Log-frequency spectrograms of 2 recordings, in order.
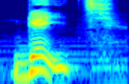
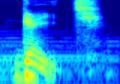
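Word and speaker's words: gauge: Next AU, এই দুইটি লেটারও এই সাউন্ড উৎপন্ন করতে পারে, যেমন গেইজ গেইজ। দেখুন এখানে আমরা এ এবং ইউ কে পাচ্ছি আর তার সাউন্ডটা হচ্ছে এই, গেইজ।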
